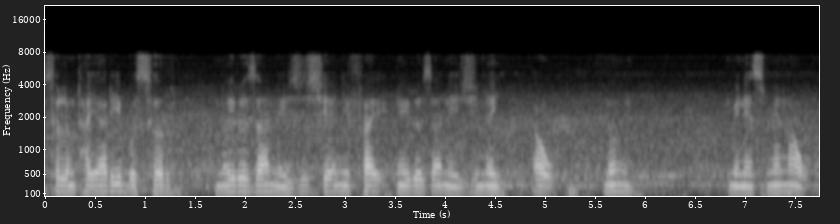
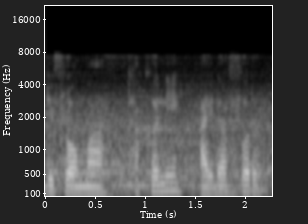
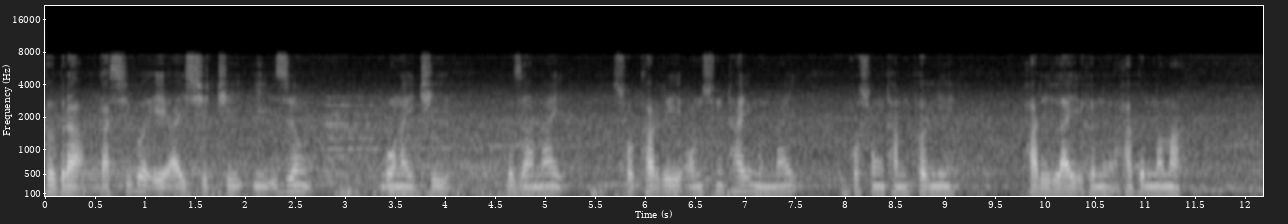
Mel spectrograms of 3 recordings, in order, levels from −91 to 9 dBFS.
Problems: low volume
